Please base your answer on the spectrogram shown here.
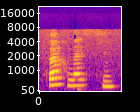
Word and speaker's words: pharmacie: Pharmacie, avec un E muet à la fin.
